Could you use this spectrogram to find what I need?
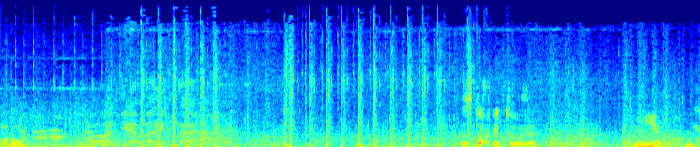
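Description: Gunshots crack in quick succession.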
